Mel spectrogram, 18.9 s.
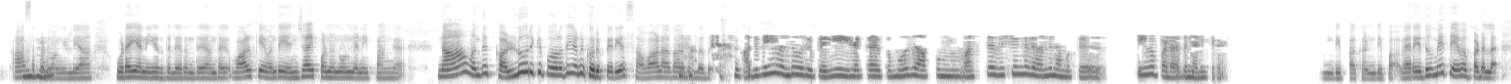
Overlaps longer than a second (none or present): none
